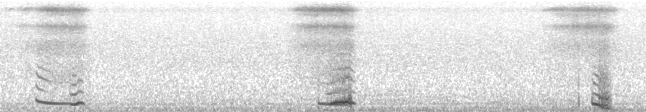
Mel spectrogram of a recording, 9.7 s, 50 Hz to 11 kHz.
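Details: Snoring during sleep: soft snores at about 15 breaths a minute, each ending in a brief, falling, whistle-like tone, in a quiet room.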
